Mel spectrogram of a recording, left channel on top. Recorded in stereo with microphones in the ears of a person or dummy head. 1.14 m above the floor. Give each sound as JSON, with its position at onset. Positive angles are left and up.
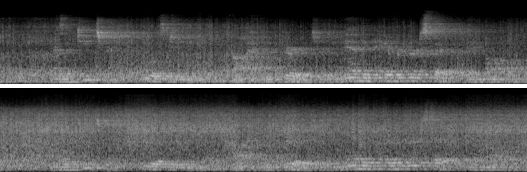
{"t": 0.5, "sound": "a man speaking", "side_deg": 10, "distance_m": 3.0}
